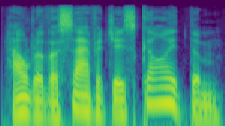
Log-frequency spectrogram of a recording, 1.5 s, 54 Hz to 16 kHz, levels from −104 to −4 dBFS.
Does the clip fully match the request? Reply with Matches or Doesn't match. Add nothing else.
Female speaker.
Doesn't match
